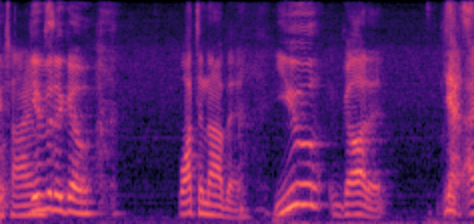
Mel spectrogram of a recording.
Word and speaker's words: Watanabe: wrong so many times give it a go watanabe you got it yeah i don't even need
